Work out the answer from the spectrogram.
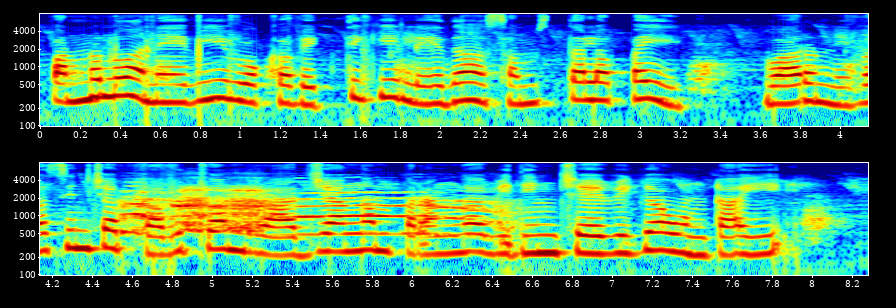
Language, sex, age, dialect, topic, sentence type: Telugu, female, 56-60, Central/Coastal, banking, statement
